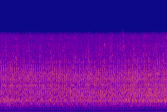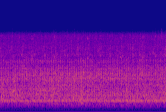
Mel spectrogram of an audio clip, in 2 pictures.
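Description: Land Rover engine running steadily, a constant hum under a wide even rumble of noise.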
